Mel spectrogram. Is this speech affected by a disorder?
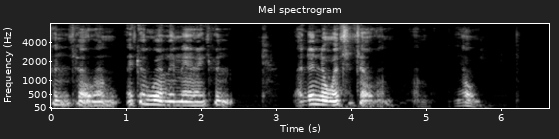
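Yes: ALS; amyotrophic lateral sclerosis diagnosed August 2011 at age 27, symptoms began before diagnosis, progressive muscle weakness; about 10 years since diagnosis; affects mouth function, reading aloud affected, apologizes for speech, host takes over reading.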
